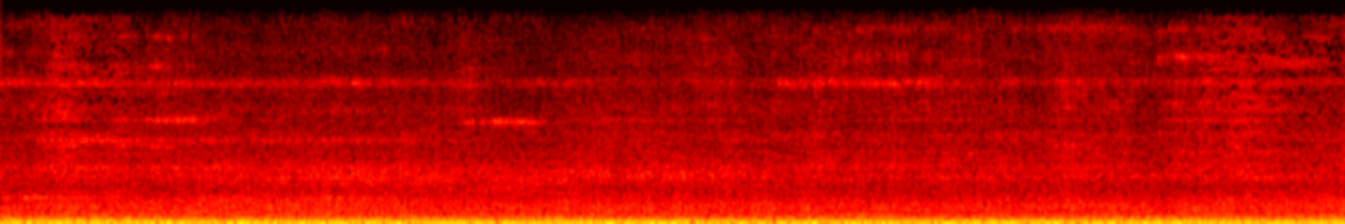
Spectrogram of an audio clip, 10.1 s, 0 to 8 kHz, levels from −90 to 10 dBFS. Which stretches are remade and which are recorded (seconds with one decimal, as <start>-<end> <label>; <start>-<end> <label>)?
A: 0.0-10.1 recorded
